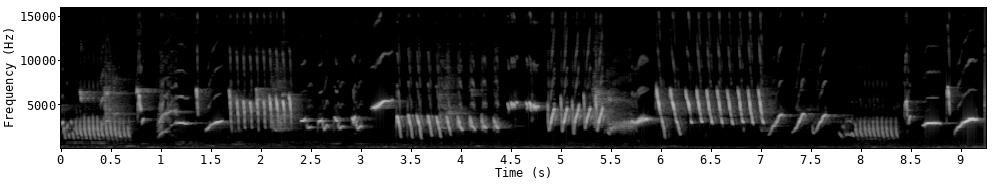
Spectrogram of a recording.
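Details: Canary in full song, phone-recorded as training audio for a lazy canary; loud, continuous, with fast rolling trills, buzzy rattles and repeated sweeping whistles switching pattern every second, clean background.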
